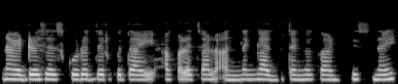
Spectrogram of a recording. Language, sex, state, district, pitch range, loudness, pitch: Telugu, female, Telangana, Karimnagar, 225-235 Hz, -18 LUFS, 230 Hz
